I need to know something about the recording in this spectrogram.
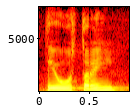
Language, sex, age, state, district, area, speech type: Punjabi, male, 30-45, Punjab, Mansa, urban, spontaneous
